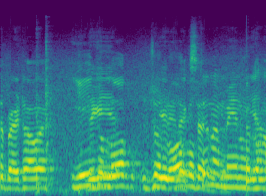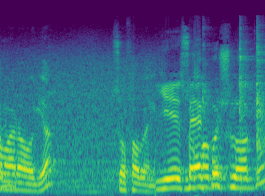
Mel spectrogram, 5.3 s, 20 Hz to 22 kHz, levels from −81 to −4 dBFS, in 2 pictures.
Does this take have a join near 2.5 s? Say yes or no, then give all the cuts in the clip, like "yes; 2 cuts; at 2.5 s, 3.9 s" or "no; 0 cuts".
yes; 2 cuts; at 2.5 s, 4.2 s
